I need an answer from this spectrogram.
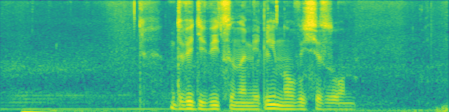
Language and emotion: Russian, neutral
